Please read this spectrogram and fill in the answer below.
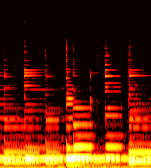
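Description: Solo classical guitar fingerpicked: single melody notes plucked over a ringing bass note, with a quicker, louder run of notes about halfway through.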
